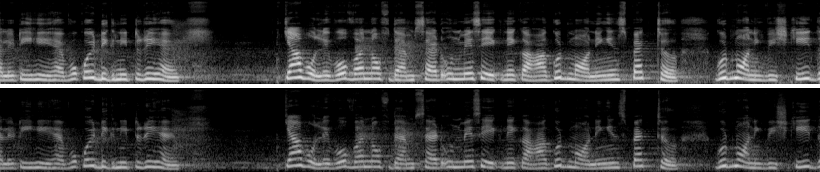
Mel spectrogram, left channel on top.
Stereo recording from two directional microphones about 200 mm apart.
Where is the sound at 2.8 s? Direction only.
5° right (ahead or behind).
